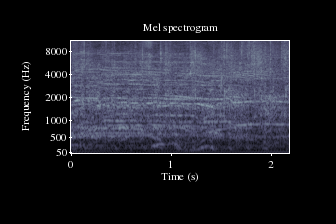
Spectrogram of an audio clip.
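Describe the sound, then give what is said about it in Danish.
A live audience at Lygten Station in Copenhagen cheers and claps in a steady, dense burst of noise, with overlapping shouts and voices rising from the crowd for a couple of seconds. “Jeg sagde et veloplagt publikum.”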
